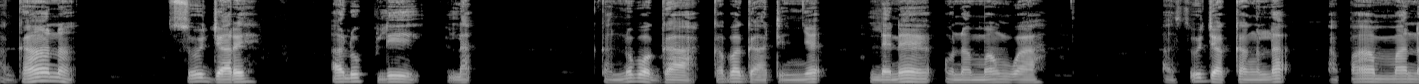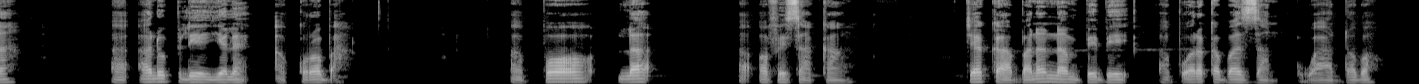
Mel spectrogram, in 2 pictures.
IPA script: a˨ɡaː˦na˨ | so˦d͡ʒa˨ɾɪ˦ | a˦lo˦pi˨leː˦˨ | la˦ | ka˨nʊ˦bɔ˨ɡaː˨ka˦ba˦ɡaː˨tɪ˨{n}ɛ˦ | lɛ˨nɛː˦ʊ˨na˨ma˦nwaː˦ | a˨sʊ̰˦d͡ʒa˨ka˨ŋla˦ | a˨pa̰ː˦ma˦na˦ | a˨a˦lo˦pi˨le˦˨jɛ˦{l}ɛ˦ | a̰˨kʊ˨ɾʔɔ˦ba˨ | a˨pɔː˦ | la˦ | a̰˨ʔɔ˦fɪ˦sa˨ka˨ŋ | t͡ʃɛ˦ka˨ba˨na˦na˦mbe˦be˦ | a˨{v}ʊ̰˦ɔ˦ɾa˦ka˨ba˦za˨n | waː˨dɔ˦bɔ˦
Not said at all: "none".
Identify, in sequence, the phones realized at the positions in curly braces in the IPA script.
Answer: ɲ, l, b

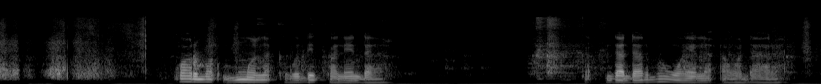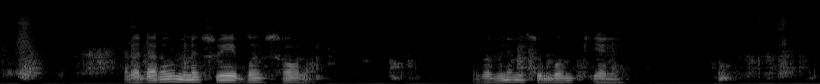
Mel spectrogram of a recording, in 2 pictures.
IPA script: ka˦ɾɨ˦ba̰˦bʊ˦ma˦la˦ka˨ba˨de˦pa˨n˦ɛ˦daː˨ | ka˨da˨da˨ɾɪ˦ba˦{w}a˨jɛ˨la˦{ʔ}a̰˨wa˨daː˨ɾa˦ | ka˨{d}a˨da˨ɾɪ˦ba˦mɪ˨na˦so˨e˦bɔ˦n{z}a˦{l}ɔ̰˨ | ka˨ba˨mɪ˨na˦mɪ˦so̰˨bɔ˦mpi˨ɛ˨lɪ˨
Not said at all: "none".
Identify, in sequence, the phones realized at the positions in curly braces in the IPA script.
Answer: w, ʔ, d, s, l

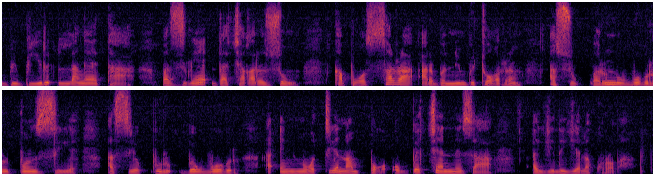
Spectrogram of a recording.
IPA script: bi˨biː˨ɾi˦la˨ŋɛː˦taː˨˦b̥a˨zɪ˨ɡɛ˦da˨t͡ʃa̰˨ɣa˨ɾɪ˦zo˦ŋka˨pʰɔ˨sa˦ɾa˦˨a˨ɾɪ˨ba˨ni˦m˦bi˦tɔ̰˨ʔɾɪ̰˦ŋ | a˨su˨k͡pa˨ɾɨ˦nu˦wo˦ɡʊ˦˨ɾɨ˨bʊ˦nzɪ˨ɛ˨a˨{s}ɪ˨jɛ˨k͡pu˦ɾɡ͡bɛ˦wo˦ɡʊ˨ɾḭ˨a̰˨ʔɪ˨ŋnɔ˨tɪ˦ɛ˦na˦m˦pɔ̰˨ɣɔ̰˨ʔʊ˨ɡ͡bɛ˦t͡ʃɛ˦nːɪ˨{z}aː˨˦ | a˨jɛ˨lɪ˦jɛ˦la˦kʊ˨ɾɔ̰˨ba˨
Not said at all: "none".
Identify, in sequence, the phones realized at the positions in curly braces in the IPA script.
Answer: s, z

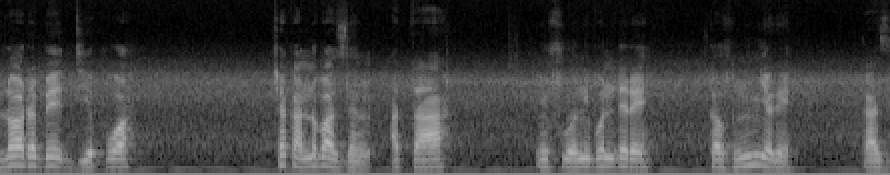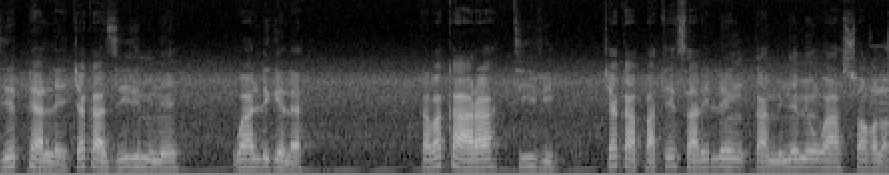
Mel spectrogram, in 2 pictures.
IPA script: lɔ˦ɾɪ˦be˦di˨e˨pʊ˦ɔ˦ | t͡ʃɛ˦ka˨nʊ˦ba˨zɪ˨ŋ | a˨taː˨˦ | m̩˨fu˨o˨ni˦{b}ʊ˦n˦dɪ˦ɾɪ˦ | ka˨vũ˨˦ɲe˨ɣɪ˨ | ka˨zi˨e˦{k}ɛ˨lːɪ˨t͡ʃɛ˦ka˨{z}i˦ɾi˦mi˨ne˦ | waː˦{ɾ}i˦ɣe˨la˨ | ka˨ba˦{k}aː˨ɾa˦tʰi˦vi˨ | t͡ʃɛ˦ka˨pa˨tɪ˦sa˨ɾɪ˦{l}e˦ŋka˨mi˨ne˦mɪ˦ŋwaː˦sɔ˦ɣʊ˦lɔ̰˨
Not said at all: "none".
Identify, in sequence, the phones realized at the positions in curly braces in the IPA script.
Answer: b, p, z, l, k, l

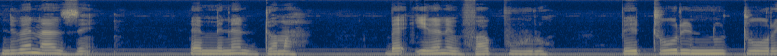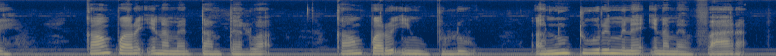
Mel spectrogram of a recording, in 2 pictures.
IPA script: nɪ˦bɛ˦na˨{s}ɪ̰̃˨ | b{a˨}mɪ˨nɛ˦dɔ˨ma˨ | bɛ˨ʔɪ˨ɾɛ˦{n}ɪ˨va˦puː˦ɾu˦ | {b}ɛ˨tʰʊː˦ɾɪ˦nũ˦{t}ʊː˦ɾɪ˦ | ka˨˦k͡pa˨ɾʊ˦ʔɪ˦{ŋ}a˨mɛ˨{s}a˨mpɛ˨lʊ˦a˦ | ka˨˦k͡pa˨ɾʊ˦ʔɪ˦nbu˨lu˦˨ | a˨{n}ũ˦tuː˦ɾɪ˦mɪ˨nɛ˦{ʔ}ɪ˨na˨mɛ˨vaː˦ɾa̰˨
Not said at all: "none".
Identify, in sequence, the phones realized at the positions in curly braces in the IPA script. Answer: z, ɛ˨, n, b, t, n, t, n, ʔ

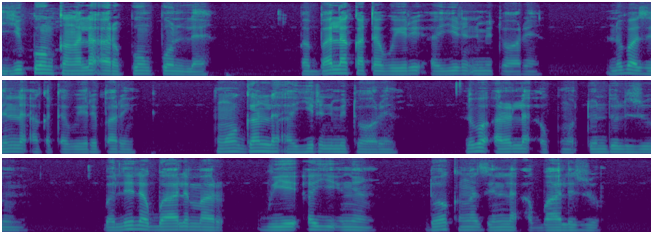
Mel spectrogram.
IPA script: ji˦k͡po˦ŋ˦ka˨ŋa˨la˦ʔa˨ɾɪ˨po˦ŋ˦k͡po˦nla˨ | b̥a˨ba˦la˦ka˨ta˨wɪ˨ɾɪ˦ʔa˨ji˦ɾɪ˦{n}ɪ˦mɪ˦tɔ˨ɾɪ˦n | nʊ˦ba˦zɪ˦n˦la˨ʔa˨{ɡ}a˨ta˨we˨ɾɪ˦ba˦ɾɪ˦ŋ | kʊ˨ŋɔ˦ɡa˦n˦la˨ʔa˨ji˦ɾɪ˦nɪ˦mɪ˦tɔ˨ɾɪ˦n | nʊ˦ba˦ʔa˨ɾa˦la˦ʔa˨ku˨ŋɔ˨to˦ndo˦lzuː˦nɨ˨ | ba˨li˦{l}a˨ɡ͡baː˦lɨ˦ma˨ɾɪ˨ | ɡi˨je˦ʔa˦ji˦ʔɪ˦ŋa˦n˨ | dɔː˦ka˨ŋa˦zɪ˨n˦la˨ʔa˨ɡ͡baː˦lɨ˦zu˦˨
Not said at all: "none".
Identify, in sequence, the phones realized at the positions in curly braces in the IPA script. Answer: n, k, l

